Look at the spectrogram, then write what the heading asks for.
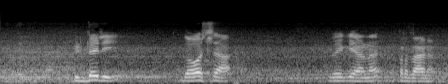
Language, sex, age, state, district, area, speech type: Malayalam, male, 60+, Kerala, Kottayam, urban, spontaneous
